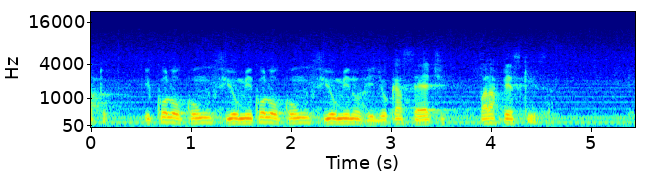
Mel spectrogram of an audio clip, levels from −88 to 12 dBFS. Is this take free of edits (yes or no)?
no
